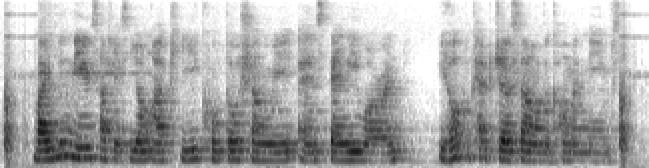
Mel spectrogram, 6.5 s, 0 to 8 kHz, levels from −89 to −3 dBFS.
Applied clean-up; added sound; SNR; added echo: neural separator model SepFormer DNS4.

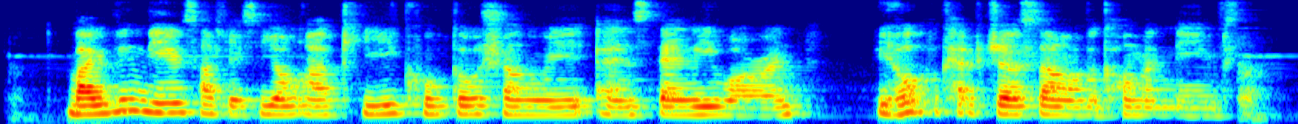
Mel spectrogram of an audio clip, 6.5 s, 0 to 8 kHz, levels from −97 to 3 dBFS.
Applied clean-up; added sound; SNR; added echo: neural mask model DeepFilterNet 3.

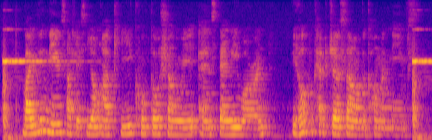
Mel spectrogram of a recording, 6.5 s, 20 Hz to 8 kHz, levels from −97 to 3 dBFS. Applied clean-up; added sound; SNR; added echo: none; Piano; 3 dB; reverberation time 0.2 s.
